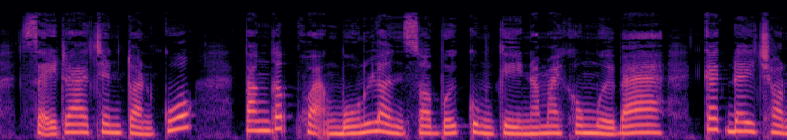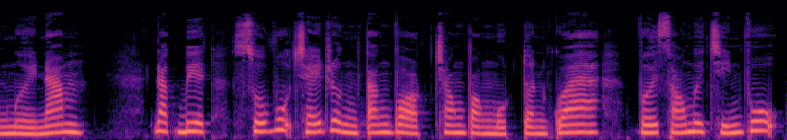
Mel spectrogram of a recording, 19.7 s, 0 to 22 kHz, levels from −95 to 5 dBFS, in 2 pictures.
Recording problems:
wrong speed, natural pitch; too slow; 0.5 times normal speed

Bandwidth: 15 kHz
